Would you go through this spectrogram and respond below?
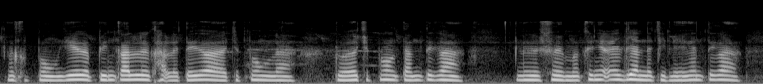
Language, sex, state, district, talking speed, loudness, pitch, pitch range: Wancho, female, Arunachal Pradesh, Longding, 180 wpm, -16 LUFS, 205 Hz, 195-215 Hz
